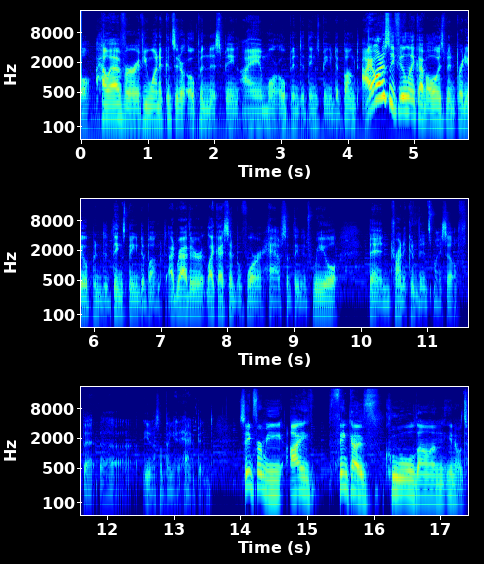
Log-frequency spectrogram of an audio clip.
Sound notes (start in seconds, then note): none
